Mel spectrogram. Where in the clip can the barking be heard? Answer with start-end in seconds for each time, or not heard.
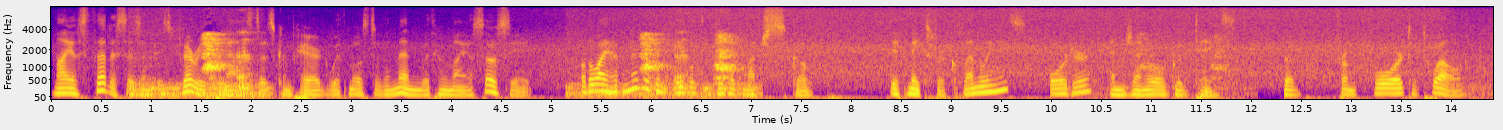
0.8-2.2, 5.1-7.2, 10.3-12.1.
